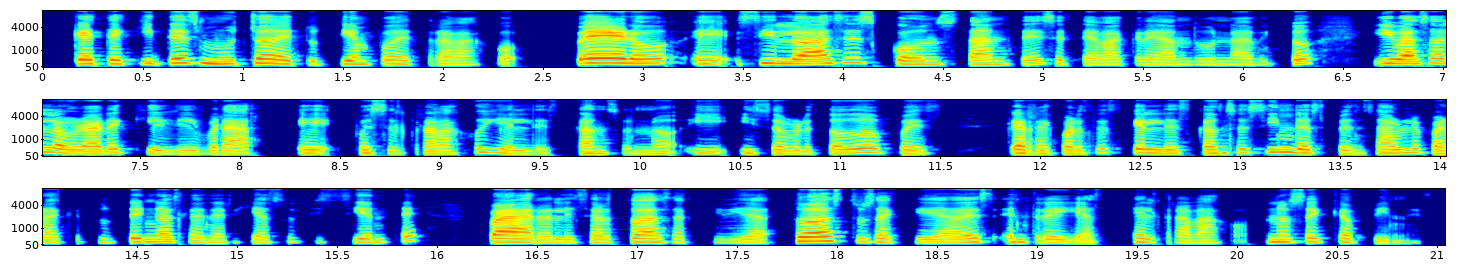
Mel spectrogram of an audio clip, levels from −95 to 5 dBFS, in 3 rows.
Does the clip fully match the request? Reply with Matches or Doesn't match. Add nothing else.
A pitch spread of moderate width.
Matches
